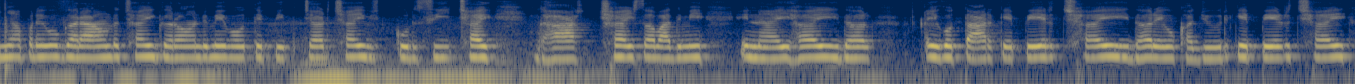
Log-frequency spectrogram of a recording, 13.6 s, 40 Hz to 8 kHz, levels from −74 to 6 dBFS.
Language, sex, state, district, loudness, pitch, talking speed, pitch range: Maithili, female, Bihar, Samastipur, -20 LUFS, 215 Hz, 140 wpm, 210-220 Hz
